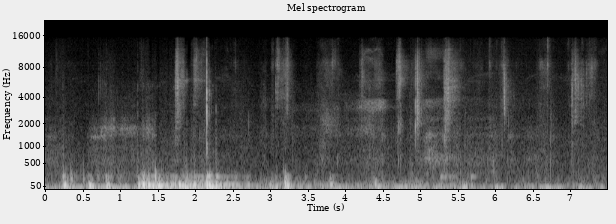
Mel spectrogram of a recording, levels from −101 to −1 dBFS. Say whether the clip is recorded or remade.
remade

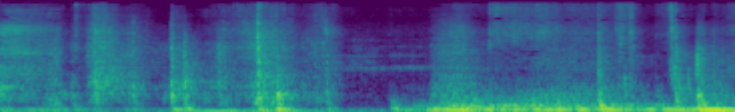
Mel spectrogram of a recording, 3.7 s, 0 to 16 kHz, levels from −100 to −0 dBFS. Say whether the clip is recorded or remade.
remade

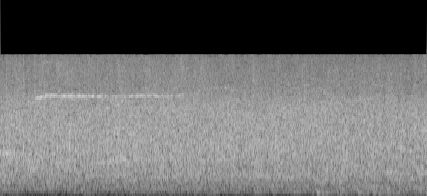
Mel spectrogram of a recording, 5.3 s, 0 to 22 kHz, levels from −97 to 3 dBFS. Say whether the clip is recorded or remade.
recorded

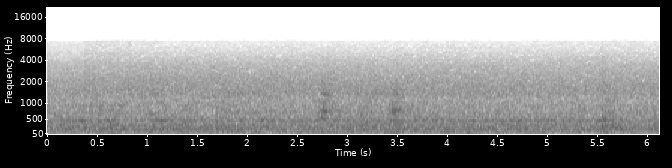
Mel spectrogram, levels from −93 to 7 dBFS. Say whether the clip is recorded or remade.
recorded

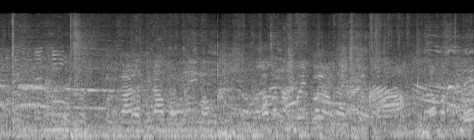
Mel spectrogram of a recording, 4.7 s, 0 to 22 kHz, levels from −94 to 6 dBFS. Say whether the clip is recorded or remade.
recorded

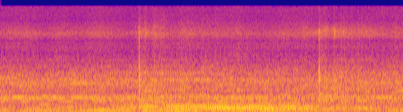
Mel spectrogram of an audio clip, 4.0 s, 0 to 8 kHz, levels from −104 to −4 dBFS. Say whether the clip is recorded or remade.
remade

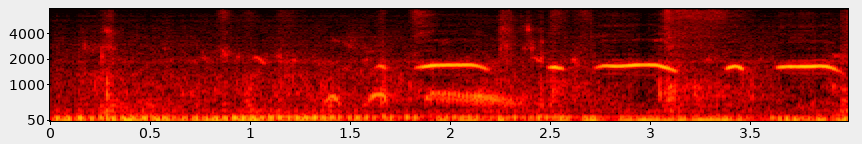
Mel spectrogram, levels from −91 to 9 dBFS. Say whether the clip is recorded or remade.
remade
